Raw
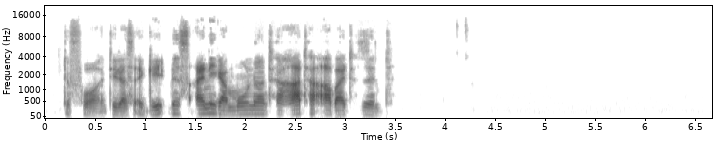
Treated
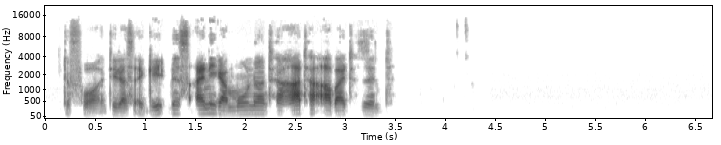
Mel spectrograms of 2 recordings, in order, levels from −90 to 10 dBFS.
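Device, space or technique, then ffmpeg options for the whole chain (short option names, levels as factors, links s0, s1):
filter by subtraction: -filter_complex "[0:a]asplit=2[s0][s1];[s1]lowpass=980,volume=-1[s2];[s0][s2]amix=inputs=2:normalize=0,volume=1.68"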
